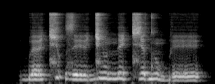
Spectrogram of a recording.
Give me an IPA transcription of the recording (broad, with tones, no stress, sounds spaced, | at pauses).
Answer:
b ɛ˨ t͡ɕ ʊ˦ ʔ z e˨ ɪ̯ d͡ʑ ũ˦˨ n e˦˨ t͡ɕ ɛ˦˨ d ũ˦˨ b e˨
